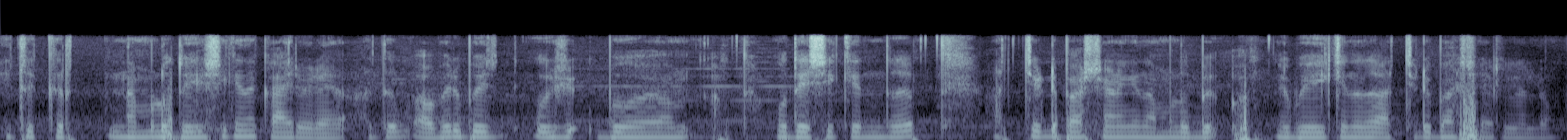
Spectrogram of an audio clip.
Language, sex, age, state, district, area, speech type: Malayalam, male, 18-30, Kerala, Idukki, rural, spontaneous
